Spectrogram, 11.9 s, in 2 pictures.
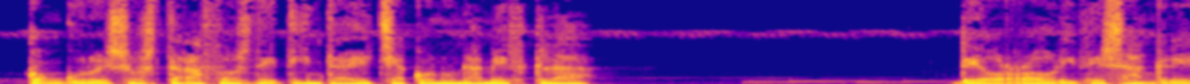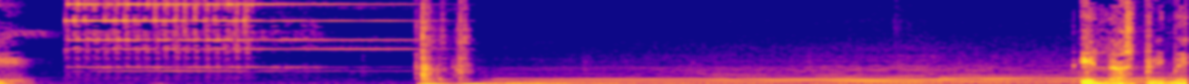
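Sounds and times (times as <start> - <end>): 
speech: 0.2 - 3.1, 4.8 - 6.2, 11.4 - 11.8
old telephone bell ringing: 6.3 - 8.4.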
